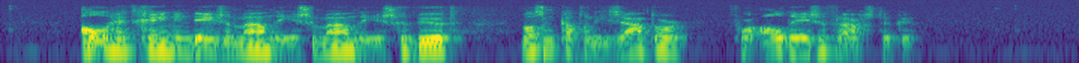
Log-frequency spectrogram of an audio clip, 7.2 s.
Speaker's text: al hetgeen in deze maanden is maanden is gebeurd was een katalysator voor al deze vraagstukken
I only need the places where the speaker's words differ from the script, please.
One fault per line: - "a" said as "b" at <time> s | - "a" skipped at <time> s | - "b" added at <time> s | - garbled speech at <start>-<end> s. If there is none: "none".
none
